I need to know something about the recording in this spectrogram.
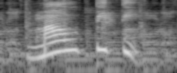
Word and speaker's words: Maupiti: Maupiti.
